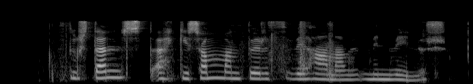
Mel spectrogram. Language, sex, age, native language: Icelandic, female, 11, Icelandic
